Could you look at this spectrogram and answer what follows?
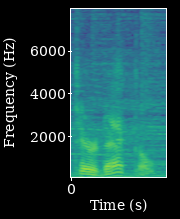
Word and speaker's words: pterodactyl: guys know it's a pterodactyl because the the P is silent so it's taro dome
